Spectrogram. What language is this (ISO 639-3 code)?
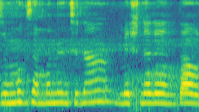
tel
